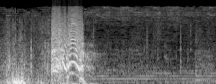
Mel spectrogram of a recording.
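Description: A short loud cry that rises then falls in pitch, about half a second in, over background music with steady held notes.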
